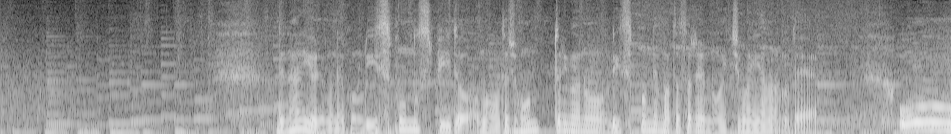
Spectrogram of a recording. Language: Japanese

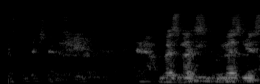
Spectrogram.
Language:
Czech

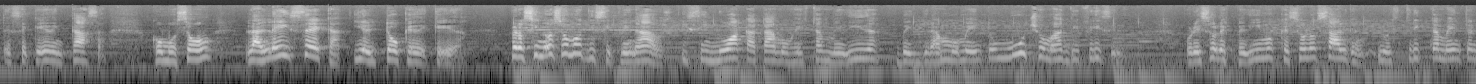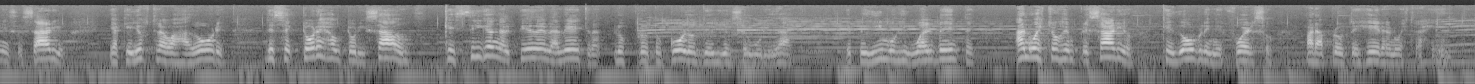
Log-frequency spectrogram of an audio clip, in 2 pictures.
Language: Spanish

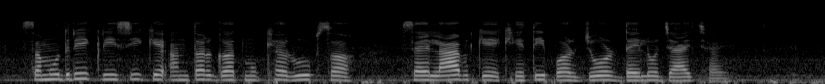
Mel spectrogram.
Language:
Maithili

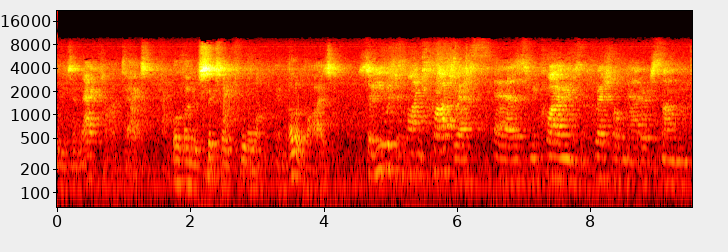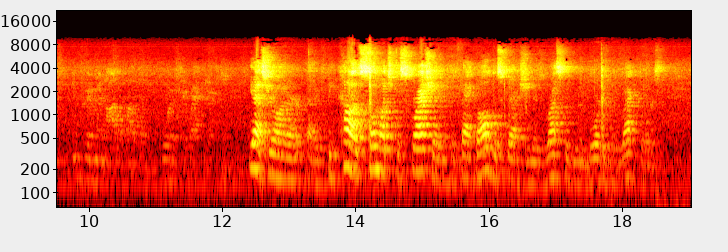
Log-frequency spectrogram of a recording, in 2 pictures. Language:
English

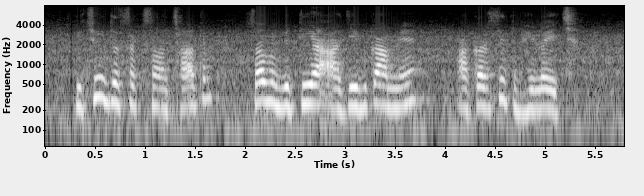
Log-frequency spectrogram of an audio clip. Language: Maithili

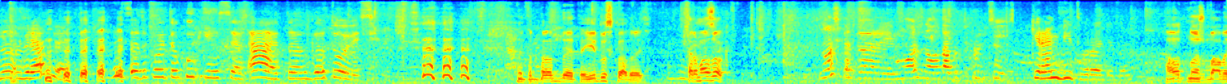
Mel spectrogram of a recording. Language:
Russian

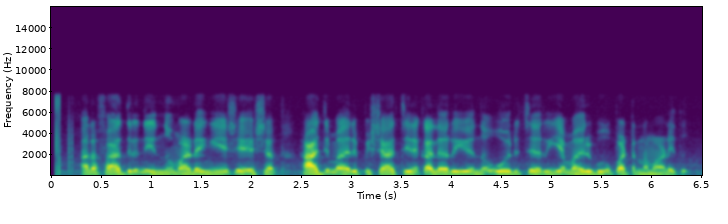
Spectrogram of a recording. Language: Malayalam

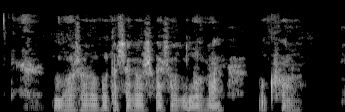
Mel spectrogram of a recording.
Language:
Bangla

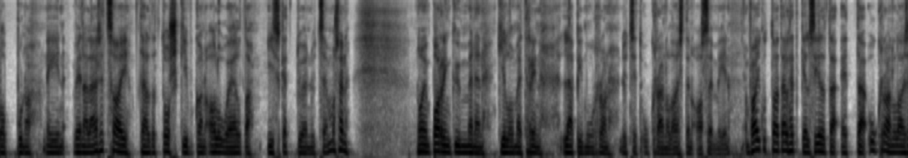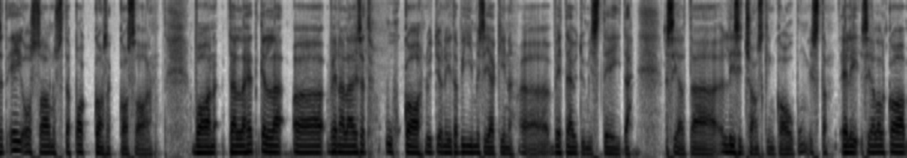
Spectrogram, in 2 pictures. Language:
Finnish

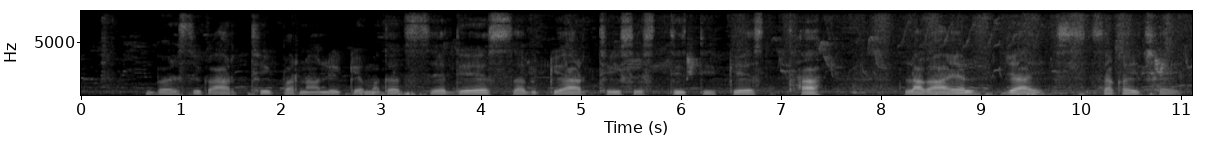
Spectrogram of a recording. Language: Magahi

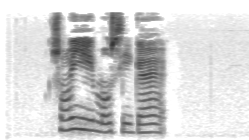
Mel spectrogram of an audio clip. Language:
Cantonese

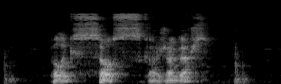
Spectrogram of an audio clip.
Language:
Latvian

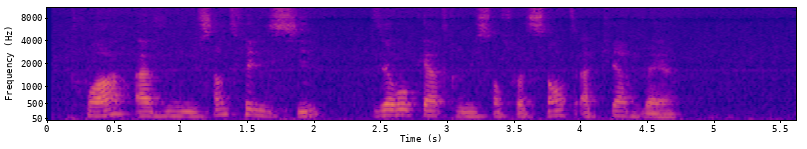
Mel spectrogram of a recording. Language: French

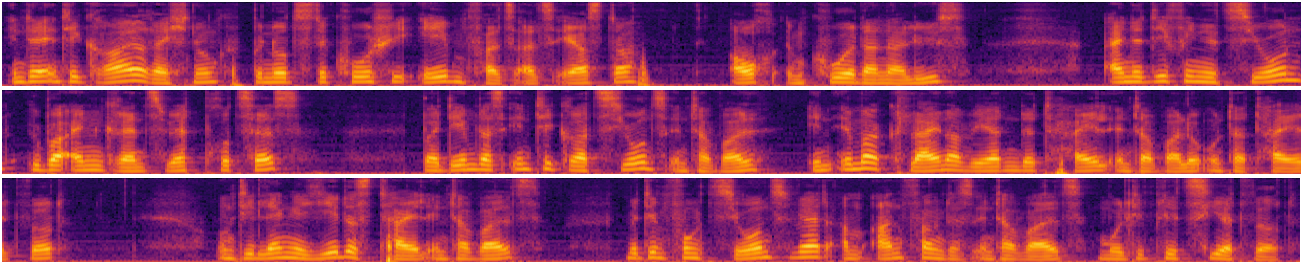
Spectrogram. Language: German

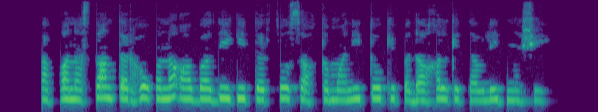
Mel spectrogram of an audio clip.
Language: Pashto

